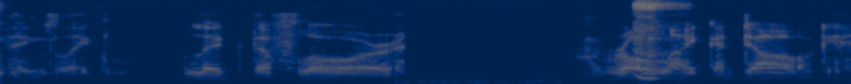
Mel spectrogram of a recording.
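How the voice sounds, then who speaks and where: A man puts on a gruff, raspy character voice. He speaks at a very slow pace. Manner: barking commands.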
